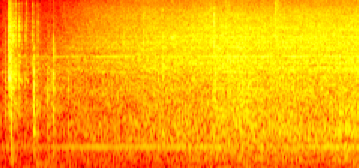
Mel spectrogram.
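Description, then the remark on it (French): A woman is vacuuming; the vacuum cleaner drones steadily, a loud continuous whirring hum that holds level throughout after a few short clicks and bumps at the very start. “Bonjour madame, vous passez l'aspirateur, je peux vous poser une question?”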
